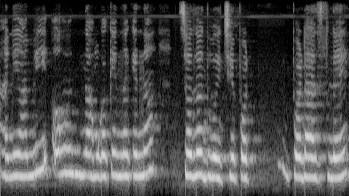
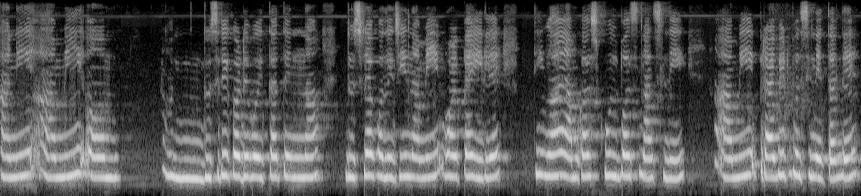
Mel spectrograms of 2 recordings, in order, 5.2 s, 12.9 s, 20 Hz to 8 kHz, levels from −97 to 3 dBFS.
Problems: none marked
